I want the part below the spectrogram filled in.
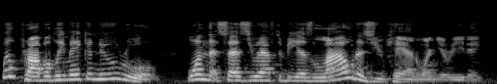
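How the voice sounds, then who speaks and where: Man voicing an emphatic, bright, bossy young girl. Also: high-pitched, expressive, fairly quick, voice pushed up. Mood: excited. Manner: emphatic, insistent. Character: bossy, earnest, exuberant third-grade girl. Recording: dull lo-fi, background noise.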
